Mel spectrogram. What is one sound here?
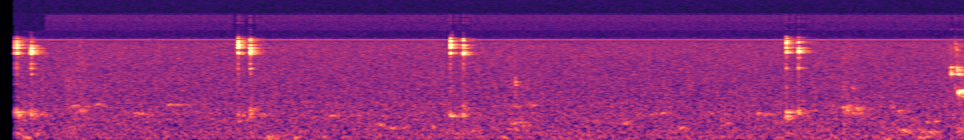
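A young woman speaks calmly and quietly into a computer microphone.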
